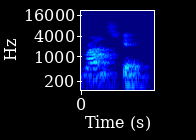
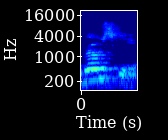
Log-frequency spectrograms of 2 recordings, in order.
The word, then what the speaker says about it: Roske: And we would like to recognize the winner from Moriarty, Jude Roske. Roski. I pronounced it incorrectly. Roski.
